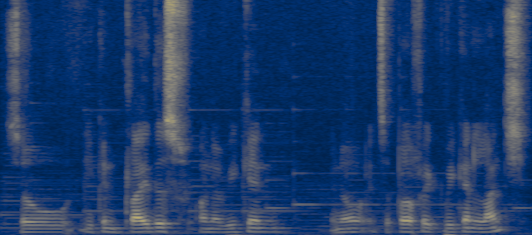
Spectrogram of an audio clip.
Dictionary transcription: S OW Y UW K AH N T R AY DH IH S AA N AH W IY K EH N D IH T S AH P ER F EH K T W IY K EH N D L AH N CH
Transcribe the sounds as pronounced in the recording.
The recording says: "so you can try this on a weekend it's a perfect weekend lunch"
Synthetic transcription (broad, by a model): S OW Y UW K AH N T R AY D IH S AA N AH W IY K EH N D IH T S AH P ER F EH K T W IY K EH N D L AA N CH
